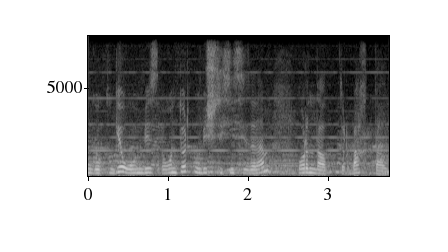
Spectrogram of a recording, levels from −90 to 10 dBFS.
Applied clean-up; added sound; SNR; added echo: none; Organ; 19 dB; none.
